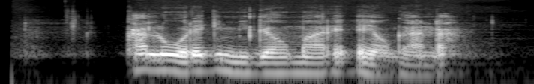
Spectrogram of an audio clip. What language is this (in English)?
Luo (Kenya and Tanzania)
